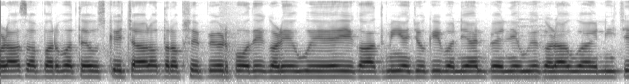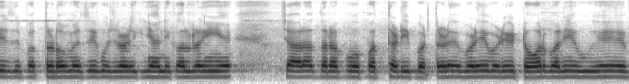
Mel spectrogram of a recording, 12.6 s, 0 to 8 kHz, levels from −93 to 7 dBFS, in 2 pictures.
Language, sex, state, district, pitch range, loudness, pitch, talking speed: Hindi, male, Uttar Pradesh, Budaun, 170-175 Hz, -13 LUFS, 170 Hz, 210 wpm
